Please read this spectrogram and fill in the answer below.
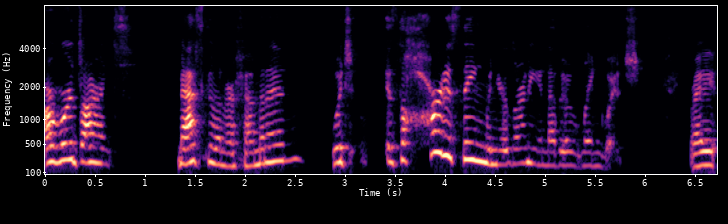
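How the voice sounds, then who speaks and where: Using an animated tone, a woman with a West Coast US accent speaks at a moderate pace and fairly high pitch, with ordinary pitch variation and long, frequent pauses. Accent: General American (West Coast). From California, US. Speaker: live streamer. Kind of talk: casual chat. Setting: live stream video call.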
